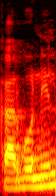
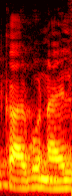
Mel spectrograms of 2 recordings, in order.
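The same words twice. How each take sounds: First: कार्बोनिल ending in a short "nil"; -nil pronunciation. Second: कार्बोनाइल ending like "nile"; -nile pronunciation. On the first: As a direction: say कार्बोनिल with short i in the last syllable. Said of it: "कार्बोनिल भी बोलते हैं". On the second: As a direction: say कार्बोनाइल with a long "eye" in the last syllable. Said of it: "कार्बोनाइल भी बोलते हैं". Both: Shown as a demonstration.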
